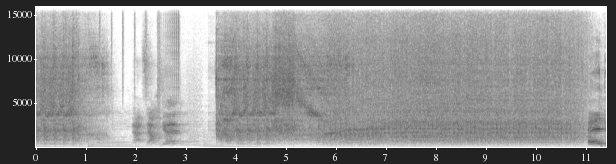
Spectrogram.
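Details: 2004 Subaru Forester XS SOHC after a timing belt replacement, started once a no-ignition crank check passed: a few short cranking bursts, then it catches and settles into a steady, even idle, so the engine sounds healthy.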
